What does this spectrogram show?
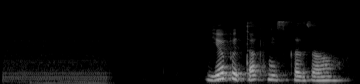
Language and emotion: Russian, neutral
